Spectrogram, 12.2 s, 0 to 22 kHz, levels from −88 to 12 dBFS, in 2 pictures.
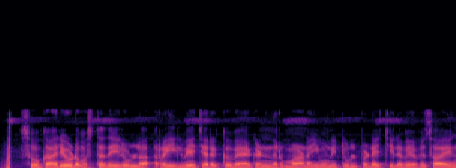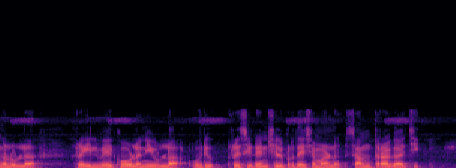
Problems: constant background noise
